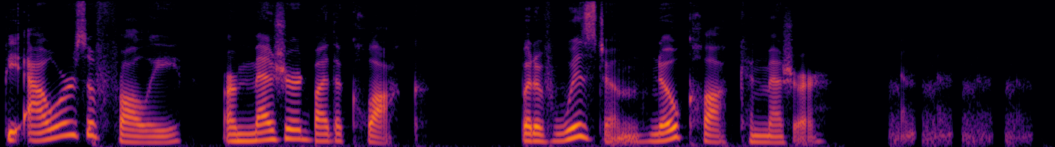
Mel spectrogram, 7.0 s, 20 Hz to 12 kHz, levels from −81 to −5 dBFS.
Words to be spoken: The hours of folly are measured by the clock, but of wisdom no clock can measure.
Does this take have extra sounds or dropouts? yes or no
yes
